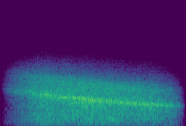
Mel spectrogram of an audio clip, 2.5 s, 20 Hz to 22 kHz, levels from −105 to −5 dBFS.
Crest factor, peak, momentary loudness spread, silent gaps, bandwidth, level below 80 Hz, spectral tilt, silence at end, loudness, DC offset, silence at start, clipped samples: 16 dB; -22 dBFS; 9 LU; none; 3.9 kHz; -70 dBFS; -9.5 dB/octave; 0.1 s; -36 LUFS; under 0.1%; 0.15 s; under 0.1%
